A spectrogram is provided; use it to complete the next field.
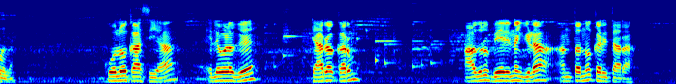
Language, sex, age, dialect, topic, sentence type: Kannada, male, 25-30, Northeastern, agriculture, statement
